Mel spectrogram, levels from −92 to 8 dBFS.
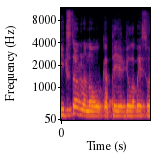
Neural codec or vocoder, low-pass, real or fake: codec, 24 kHz, 1 kbps, SNAC; 10.8 kHz; fake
